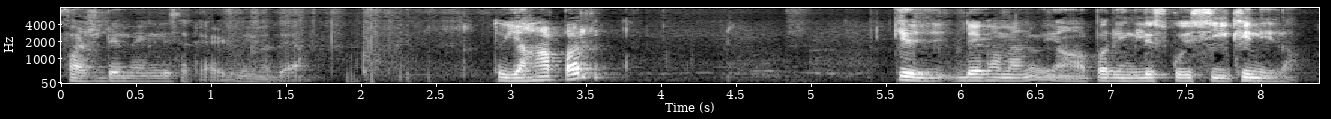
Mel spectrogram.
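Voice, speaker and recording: A young man performing a stand-up comedy set, telling stories with slow mock-grand stretches and playful sound effects. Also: medium pitch, gravelly, dark tone.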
